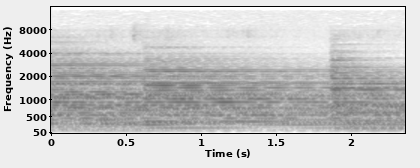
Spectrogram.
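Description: Vintage 1910 upright piano played: low, full chords ring out and sustain, with a new chord struck near the end.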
